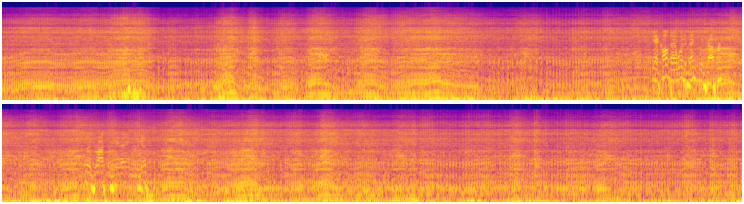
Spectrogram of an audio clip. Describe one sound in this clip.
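A dirt bike engine hums and revs up and down.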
